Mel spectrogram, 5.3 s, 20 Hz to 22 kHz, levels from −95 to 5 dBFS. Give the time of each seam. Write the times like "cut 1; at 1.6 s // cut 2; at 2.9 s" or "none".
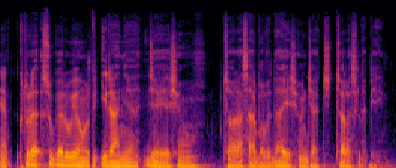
cut 1; at 1.2 s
